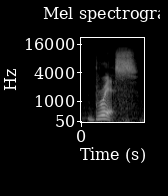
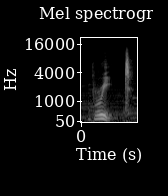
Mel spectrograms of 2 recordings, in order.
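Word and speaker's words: ברית: bris which means Covenant because the word ends in a tough without a dages and in ashkenazic Hebrew a tough without a dages is pronounced as an S sound whereas in spartic Hebrew the ceremony is called a breit because in sapharic Hebrew the tough without a dges is also pronounced as a TT is either pronunciation wrong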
